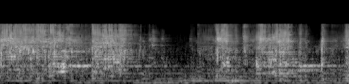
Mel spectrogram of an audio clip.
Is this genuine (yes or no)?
no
